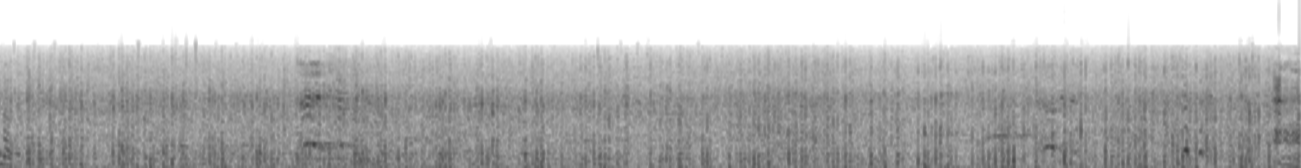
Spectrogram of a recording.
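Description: Heavy rain falling steadily, a dense even crackle of drops.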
